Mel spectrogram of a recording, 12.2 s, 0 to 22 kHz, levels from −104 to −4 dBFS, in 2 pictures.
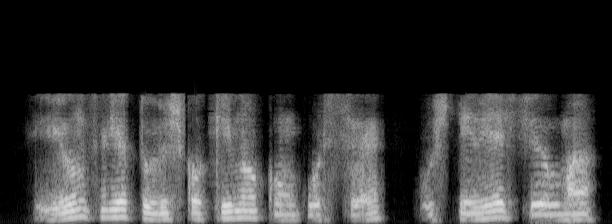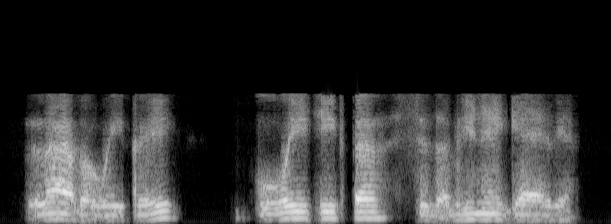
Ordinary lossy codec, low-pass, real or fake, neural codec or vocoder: AAC, 16 kbps; 7.2 kHz; fake; codec, 16 kHz, 2 kbps, FreqCodec, smaller model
